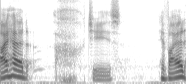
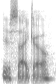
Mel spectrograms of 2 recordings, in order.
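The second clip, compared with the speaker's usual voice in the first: dropped much lower, imitating himself; mock low voice; 7 dB quieter than usual. Telling his friend Jeremy he's a psycho, in a mock deep voice. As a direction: repeat it in a deep put-on growl. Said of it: "but I'm like".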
